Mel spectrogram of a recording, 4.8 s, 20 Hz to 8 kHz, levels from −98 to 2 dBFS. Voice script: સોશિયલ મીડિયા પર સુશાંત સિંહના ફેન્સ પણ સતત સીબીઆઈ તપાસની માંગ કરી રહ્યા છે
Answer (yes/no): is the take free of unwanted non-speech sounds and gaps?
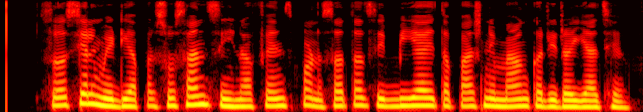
yes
